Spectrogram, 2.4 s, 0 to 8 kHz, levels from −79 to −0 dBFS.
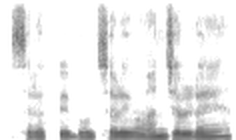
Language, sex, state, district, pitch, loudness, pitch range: Hindi, male, Uttar Pradesh, Hamirpur, 125 Hz, -35 LUFS, 120-125 Hz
